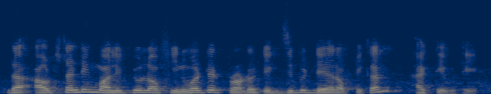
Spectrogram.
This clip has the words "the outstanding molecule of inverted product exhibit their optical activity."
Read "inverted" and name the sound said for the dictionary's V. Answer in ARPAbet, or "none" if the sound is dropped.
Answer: V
